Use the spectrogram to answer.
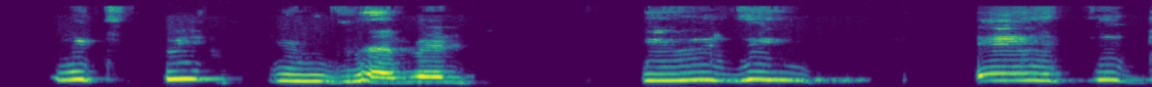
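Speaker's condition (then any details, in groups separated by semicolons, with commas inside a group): Cerebral palsy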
